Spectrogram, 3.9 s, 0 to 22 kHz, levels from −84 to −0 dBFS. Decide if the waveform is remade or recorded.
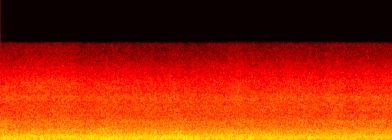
recorded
